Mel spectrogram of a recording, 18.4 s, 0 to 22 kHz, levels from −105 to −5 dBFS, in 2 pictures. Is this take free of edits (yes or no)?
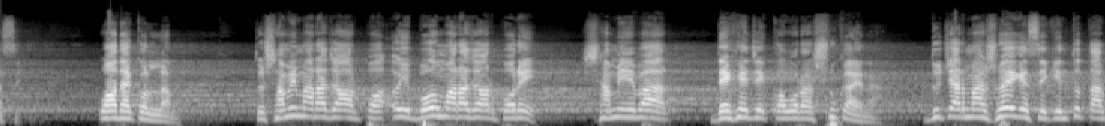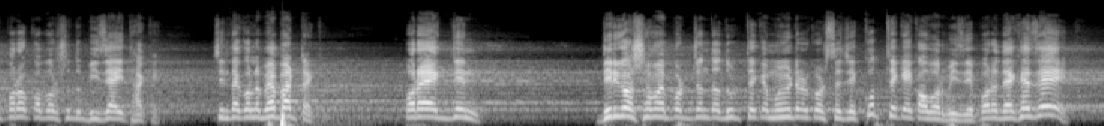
yes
